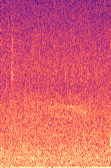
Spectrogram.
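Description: Fast-flowing water in a trout stream, a steady, loud broadband rush and splash close by with no breaks, heard alone.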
